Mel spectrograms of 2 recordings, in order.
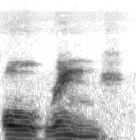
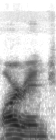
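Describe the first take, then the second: First: The word is split, ending clearly in 'range'. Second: The word is said the usual way. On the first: "if it's all range, then suddenly range becomes something you could rhyme with" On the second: "instead of saying orange"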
